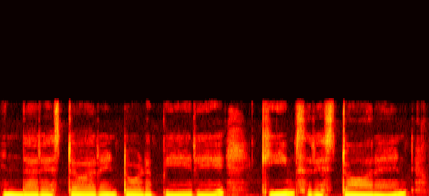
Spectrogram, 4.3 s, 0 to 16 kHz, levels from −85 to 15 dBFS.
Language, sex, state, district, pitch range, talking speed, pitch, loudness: Tamil, female, Tamil Nadu, Nilgiris, 200-225 Hz, 85 wpm, 210 Hz, -14 LUFS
